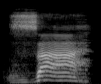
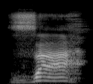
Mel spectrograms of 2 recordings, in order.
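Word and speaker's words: זָהַר: Zaar. Pronúncia hebraica. Zaar. Puxando o ar no final.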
